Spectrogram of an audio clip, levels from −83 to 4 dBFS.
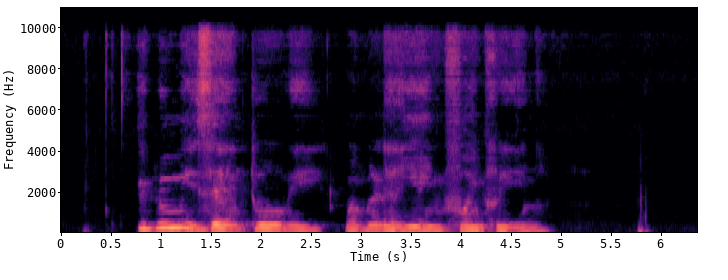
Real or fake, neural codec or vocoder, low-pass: fake; codec, 44.1 kHz, 2.6 kbps, SNAC; 9.9 kHz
